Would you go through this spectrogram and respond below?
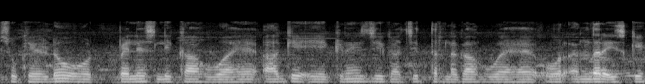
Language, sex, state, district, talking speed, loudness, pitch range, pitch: Hindi, male, Rajasthan, Bikaner, 165 wpm, -19 LUFS, 120-130 Hz, 125 Hz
